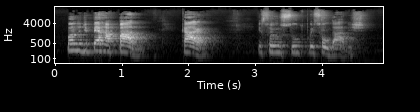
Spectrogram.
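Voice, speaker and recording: With audible room echo around him, a man talks at a moderate pace and ordinary pitch variation. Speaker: educational youtuber teaching history. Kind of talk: casual exam-prep lecture. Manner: animated.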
